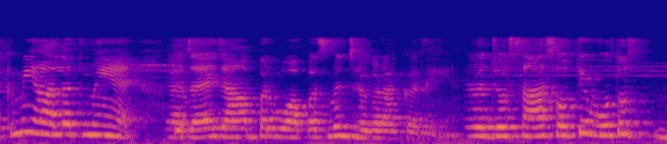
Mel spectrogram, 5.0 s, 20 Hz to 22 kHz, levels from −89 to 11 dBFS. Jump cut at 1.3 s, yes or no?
yes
